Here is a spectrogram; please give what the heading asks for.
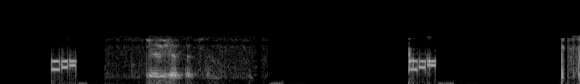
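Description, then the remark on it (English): A phone rings in short electronic bursts, repeating a few seconds apart, with a muffled, tinny voice talking between the first two rings. “Oop, incoming phone call.”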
